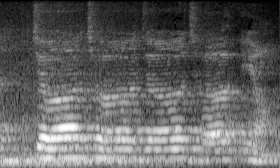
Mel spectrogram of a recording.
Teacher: जो जीवा का अग्र भाग है वो हमारे तालु को टच कर रहे, इसलिए च को हम तालव्य कहते हैं। यानी इनका जो जीवा जिस स्थान को मुख के अंदर छू रही वो तालु है, इसलिए इन्हें हम तालव्य वर्ण कहते हैं।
